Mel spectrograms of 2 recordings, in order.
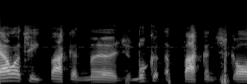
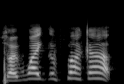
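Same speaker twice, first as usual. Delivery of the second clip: pitched way up, loud, shouting at viewers; angry shout; 12 semitones higher, 5 dB louder than usual. Real, not acted. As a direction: yell it at the whole audience. Ranting at Christians to wake up.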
